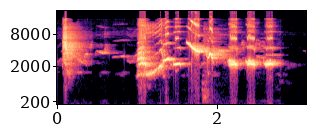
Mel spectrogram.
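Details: Oriental magpie-robin singing a fighting song: loud downslurred whistle, then a burst of rich warbled notes and three clear repeated whistles near the end.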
